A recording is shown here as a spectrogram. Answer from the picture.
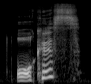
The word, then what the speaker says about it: AUKUS: He was also the key architect to the AUKUS. – Yeah, that's how you say it.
